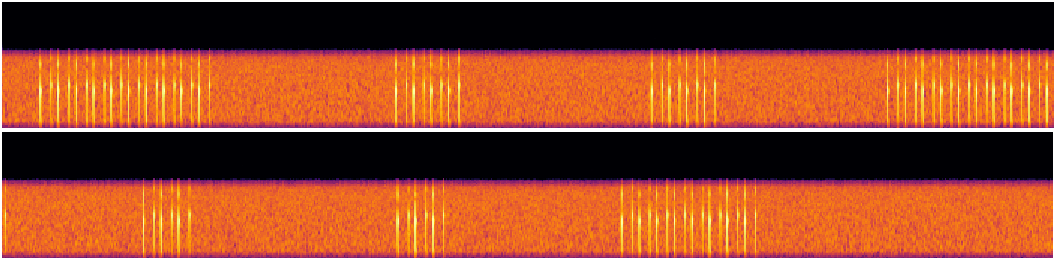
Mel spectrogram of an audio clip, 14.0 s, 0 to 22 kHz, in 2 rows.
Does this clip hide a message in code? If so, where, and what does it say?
Yes: pulse dialling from 0.3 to 12.0 s, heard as clicks on a phone line, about 8 pulses a second, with phone line noise. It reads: 0 4 4 0 3 3 8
